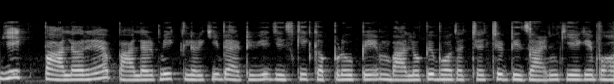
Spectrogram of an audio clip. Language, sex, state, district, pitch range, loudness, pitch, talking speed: Hindi, female, Himachal Pradesh, Shimla, 215-235 Hz, -17 LUFS, 225 Hz, 205 wpm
